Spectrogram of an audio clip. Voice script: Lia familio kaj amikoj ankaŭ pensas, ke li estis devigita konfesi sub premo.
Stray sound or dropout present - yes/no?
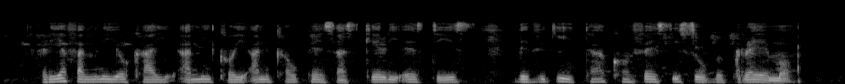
no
